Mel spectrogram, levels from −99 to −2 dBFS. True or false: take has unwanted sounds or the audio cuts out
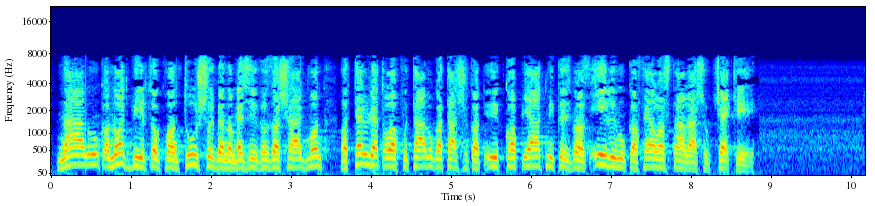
false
